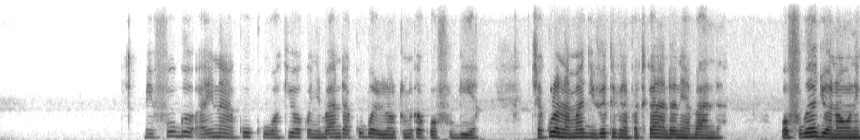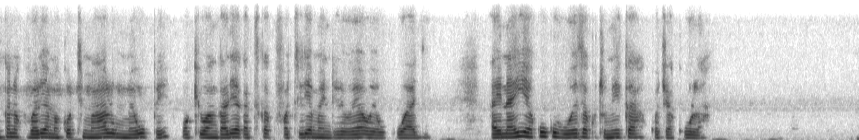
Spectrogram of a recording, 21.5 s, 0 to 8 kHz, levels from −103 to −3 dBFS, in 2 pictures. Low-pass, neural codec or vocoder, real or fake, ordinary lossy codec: 7.2 kHz; none; real; Opus, 32 kbps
